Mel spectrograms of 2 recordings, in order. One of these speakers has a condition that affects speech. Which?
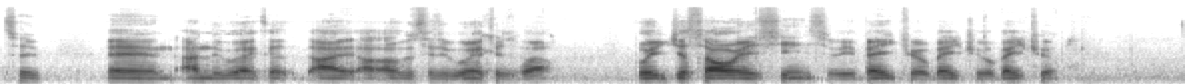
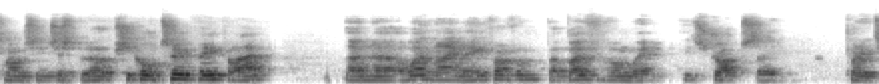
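The first: cerebral palsy.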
